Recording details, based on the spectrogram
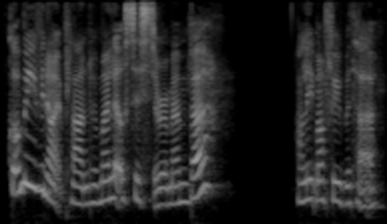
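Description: A woman's voice: mid-range voice, sing-song, quick pace, a little mellow, close to an everyday voice. Actress as teen schoolgirl, earnest and coaxing, mid-height voice. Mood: warm. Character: teenage schoolgirl Emma, caring, teasing. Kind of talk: radio drama acting.

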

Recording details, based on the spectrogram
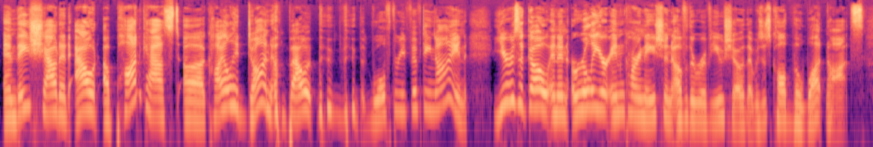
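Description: A woman's voice: a little high, animated, unhurried, no room sound, clean studio sound. A woman hosting a podcast in a casual, friendly chat, talking appreciatively to her guest. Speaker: podcast host.

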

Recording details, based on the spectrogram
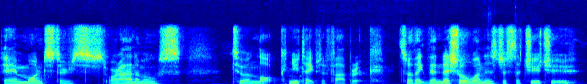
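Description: A man's voice: mid-range voice, fairly quick, creaky. A man co-hosting a casual gaming podcast, who talks in a chatty way with lots of ums and restarts. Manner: chatty, many ums and restarts, laughs easily. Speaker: podcast co-host. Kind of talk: casual game-talk podcast. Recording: dull lo-fi podcast audio.

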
